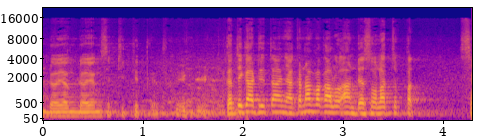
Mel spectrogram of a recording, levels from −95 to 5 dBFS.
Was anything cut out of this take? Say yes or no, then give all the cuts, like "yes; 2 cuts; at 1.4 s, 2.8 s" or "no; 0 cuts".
yes; 1 cut; at 1.7 s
